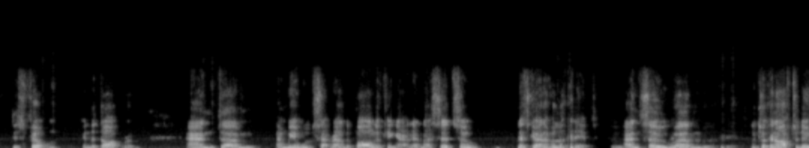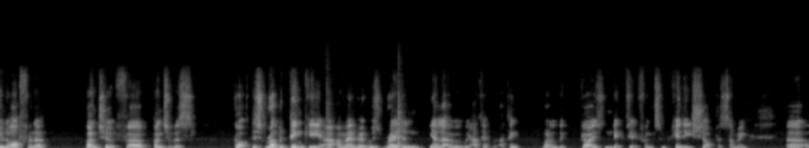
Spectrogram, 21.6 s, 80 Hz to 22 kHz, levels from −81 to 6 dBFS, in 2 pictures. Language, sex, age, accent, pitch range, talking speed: English, male, 50-69, British, 120-155 Hz, 210 wpm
